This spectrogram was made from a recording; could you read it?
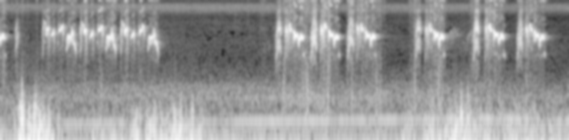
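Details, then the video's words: Sooty-headed bulbul singing a long rolling song to draw in wild bulbuls: a rapid string of bubbly warbled notes, a brief gap, then repeated phrases about every half second, with low thumps and a steady hiss. "suara tembakan BURUNG KUTILANG NGEROL PANJANG | gacor kumpulkan kutilang liar"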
